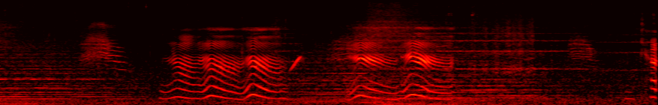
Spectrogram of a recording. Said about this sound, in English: Cat is being a howly boy.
